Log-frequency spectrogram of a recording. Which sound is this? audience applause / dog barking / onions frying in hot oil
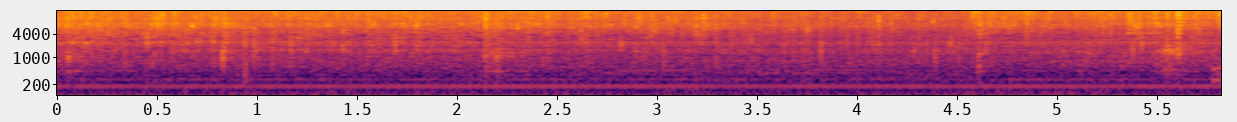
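onions frying in hot oil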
